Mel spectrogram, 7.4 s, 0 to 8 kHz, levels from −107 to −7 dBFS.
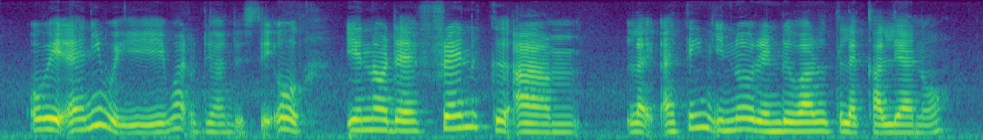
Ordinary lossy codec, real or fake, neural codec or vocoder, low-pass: none; real; none; none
